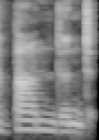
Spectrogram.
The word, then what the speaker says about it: abandoned: Abandoned beginning with a schwa sound. You say abandoned.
